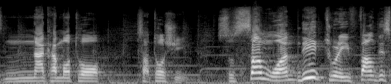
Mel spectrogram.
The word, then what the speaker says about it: Nakamoto Satoshi: Japanese he says that you should pronounce it like backwards the last name first and then the first name so it's Nakamoto Satoshi so someone literally found this person he's living in u.s.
